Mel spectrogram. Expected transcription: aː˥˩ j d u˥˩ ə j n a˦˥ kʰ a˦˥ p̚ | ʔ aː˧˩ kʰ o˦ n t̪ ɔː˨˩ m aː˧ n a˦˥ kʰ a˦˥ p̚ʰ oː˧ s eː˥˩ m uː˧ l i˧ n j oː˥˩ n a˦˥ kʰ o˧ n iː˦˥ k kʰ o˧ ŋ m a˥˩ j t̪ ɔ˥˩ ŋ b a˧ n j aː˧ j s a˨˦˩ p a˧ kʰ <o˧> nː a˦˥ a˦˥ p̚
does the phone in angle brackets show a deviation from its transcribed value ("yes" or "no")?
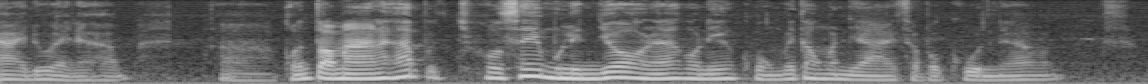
yes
